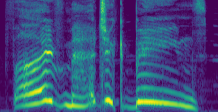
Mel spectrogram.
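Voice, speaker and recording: A woman voicing an old man in a children's fairy tale, a stranger making slow, deliberate bargains. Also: high-pitched, lively intonation, no room sound, faint music behind, full character voice. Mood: sly bargaining. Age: older.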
